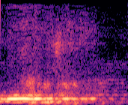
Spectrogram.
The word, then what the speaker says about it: Om: Pronouncing Om, Om is the first universal sound. When we pronounce Om, it is a combination of 3 syllables, that is A, U and Ma.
